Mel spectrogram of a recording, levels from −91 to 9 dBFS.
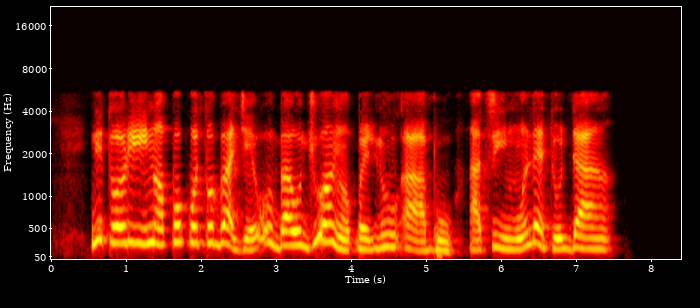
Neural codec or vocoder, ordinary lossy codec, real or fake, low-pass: codec, 16 kHz, 2 kbps, FunCodec, trained on Chinese and English, 25 frames a second; AAC, 48 kbps; fake; 5.4 kHz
